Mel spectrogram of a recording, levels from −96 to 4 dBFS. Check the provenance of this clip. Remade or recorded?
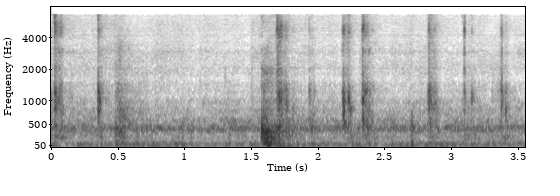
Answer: remade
